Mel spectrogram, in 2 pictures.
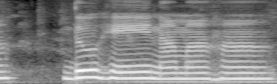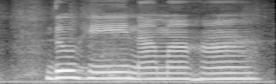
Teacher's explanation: అని చదవకూడదండి కృష్ణాయ కృష్ణాయ గీతామృత గీతామృత దుహే నమః దుహే నమః ఇక్కడ విసర్గ వచ్చింది కాబట్టి పూర్తిగా హ అనేది పలకాలండి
